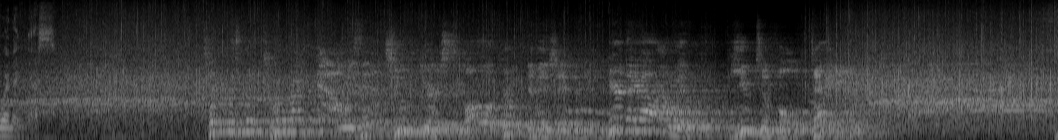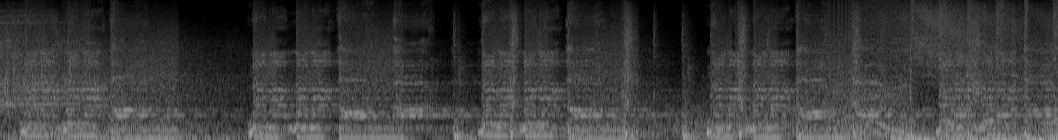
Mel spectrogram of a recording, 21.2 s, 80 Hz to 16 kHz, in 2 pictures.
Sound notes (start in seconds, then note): 0.0 applause; 10.5 singing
